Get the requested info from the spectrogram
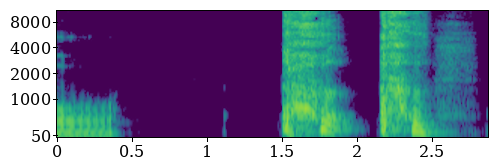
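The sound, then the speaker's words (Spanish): Two harsh coughs in quick succession, each a loud raspy burst, preceded a moment earlier by a brief low throaty grunt. No one speaks. “Mira, esa tos ha venido muy bien, para no decir lo que le pareció.”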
